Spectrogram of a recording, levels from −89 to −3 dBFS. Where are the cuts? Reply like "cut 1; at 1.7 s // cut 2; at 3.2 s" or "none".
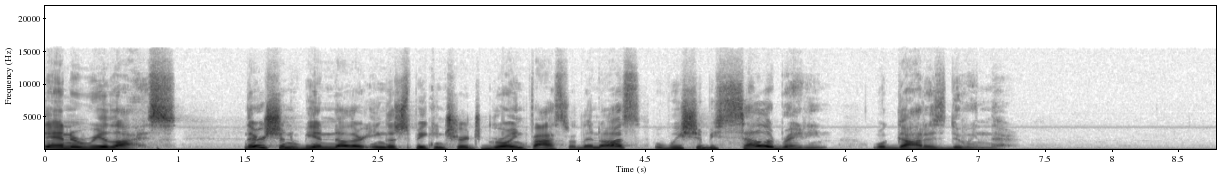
cut 1; at 1.5 s // cut 2; at 4.5 s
